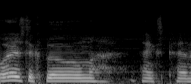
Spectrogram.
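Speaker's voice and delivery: put-on dolphin character voice. A quick joking aside, done in the speaker's best dolphin voice. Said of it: "I did that in my best Dolphin voice".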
